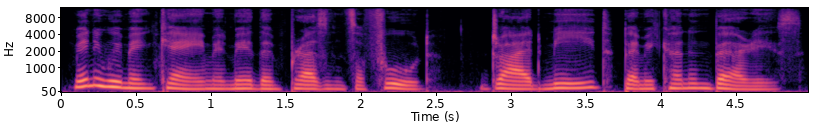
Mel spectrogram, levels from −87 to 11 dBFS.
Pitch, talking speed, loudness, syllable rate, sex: 170 Hz, 170 wpm, -17 LUFS, 4.4 syllables/s, female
